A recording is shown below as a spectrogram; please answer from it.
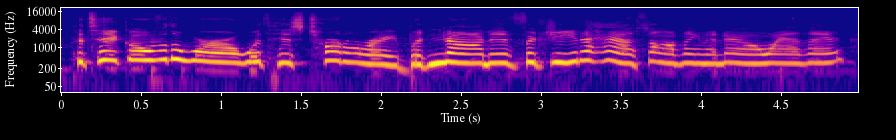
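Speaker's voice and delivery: put-on high, breathless kid voice; high childish reading voice; eleven-year-old voice. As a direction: read it like an excited little kid. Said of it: "in my best eleven-year-old voice".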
